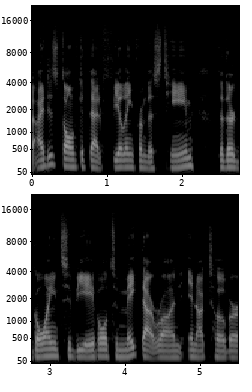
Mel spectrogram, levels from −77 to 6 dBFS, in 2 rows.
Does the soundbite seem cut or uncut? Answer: uncut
